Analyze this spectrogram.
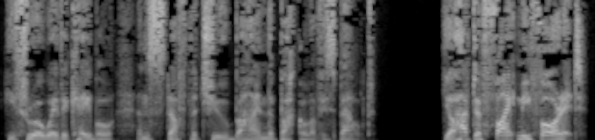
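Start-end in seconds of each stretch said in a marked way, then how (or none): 4.4-5.9 defiant dwarf. Acted. Dwarf challenges the Eoil.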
